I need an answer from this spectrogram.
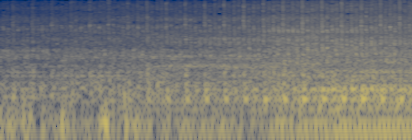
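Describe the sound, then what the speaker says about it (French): A car engine idles steadily after being started, a dense low rumble with a faint knocking texture that grows slightly louder toward the end, with no talking over it. "Donc là voilà, le moteur est en marche."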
